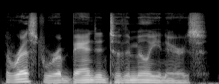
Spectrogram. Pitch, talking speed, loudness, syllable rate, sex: 100 Hz, 190 wpm, -16 LUFS, 6.7 syllables/s, male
